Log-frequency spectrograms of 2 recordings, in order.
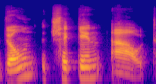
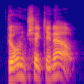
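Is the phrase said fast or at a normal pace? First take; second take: normal; fast. First: The phrase is said at a normal, careful pace. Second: The phrase is said quickly with words run together.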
